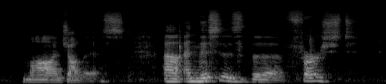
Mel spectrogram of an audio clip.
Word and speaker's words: Majlis: the first legislative body, which is pronounced Majlis, right? And it looks a little bit, so if you were going to spell that out, it's going to be pronounced M-A-H-J-L-I-S, Majlis.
